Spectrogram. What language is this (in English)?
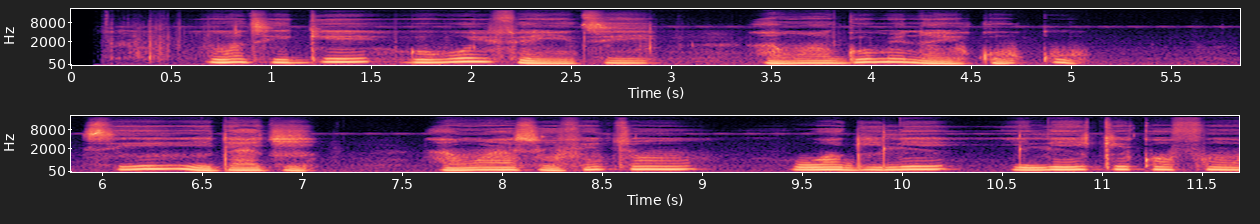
Yoruba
